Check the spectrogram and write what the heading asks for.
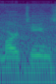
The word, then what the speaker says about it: Martins: it like that I I think Martins as in like Martin's leases he's a World's Strongest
